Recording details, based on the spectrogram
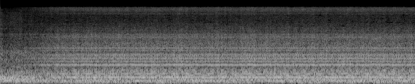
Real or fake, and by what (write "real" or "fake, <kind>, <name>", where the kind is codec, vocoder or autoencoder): fake, vocoder, BigVGAN v2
